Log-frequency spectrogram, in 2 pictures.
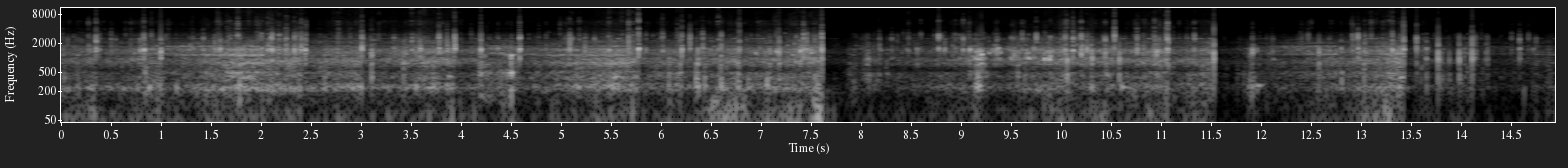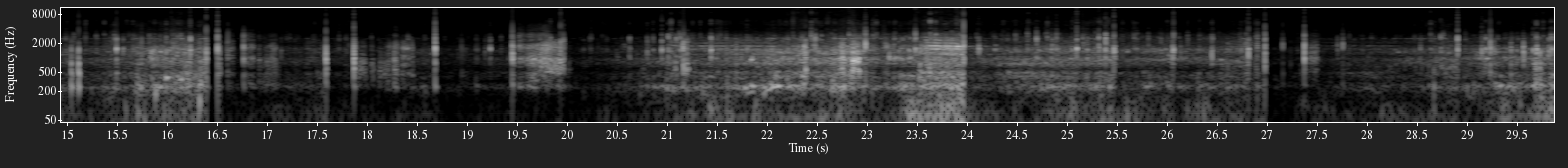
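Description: Muffled water sloshing and bubbling heard through a waterproof camera held underwater. It breaks off suddenly several times, where the footage is cut.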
